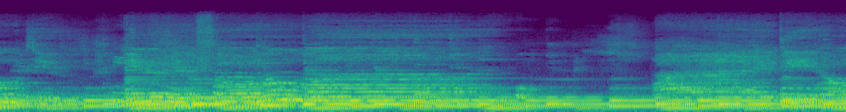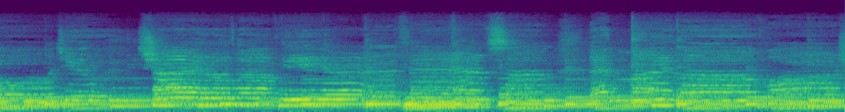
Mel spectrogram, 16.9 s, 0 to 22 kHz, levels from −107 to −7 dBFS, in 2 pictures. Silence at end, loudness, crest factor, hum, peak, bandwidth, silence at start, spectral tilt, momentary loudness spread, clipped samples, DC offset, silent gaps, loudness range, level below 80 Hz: 0 s; -23 LUFS; 14 dB; none; -8 dBFS; 9.4 kHz; 0 s; -8.5 dB/octave; 6 LU; under 0.1%; under 0.1%; none; 3 LU; -54 dBFS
